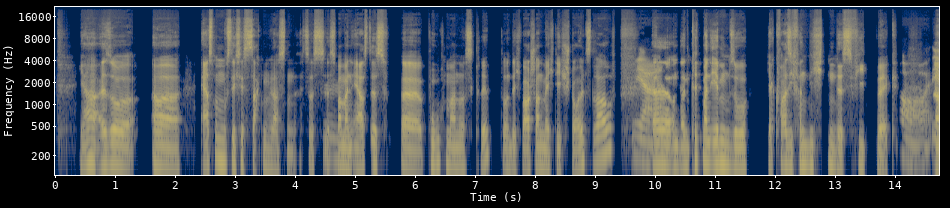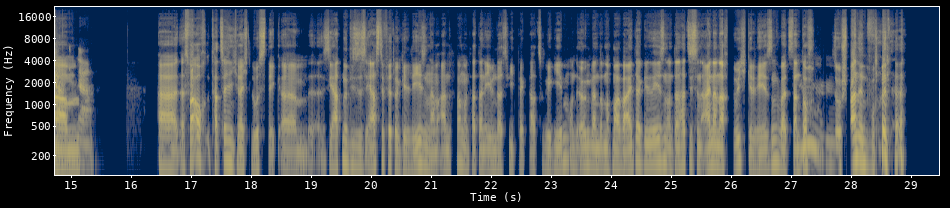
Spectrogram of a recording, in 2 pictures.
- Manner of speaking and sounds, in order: laughing while speaking: "wurde"
- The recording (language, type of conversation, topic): German, podcast, Was macht eine fesselnde Geschichte aus?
